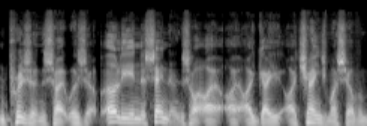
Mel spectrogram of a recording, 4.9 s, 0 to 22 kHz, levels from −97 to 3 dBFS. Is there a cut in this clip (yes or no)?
yes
